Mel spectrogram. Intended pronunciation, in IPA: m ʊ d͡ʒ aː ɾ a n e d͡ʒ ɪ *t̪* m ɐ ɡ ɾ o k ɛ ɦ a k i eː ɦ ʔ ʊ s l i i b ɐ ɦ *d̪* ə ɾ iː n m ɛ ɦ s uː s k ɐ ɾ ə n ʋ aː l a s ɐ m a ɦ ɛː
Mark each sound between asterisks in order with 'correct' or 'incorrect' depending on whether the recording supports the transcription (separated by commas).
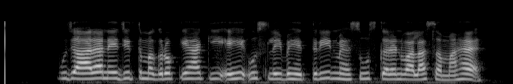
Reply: correct, incorrect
